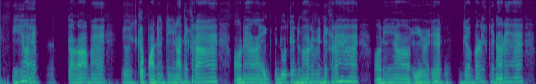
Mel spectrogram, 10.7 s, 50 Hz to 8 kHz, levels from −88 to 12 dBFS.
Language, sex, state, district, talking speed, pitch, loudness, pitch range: Hindi, male, Chhattisgarh, Balrampur, 140 wpm, 125 Hz, -29 LUFS, 115-140 Hz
